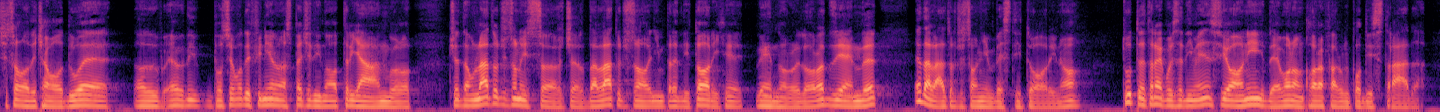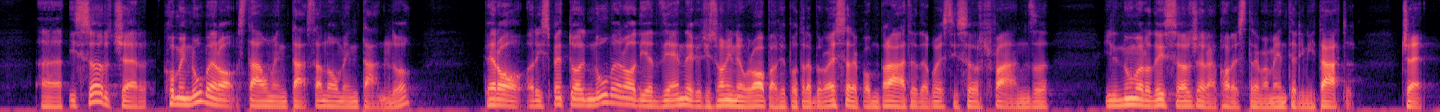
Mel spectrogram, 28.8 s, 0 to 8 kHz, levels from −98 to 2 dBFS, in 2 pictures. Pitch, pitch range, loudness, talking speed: 105 Hz, 95-115 Hz, -24 LUFS, 180 wpm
